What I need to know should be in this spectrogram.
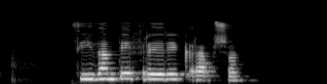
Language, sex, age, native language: Icelandic, female, 30-39, Icelandic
